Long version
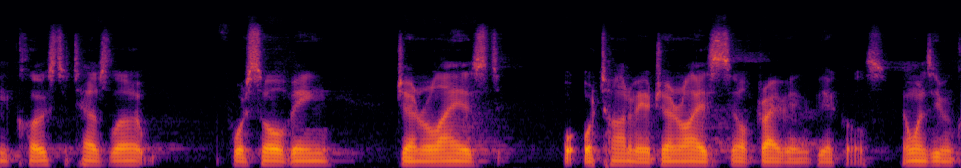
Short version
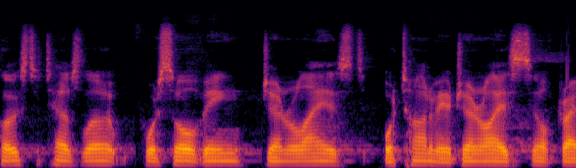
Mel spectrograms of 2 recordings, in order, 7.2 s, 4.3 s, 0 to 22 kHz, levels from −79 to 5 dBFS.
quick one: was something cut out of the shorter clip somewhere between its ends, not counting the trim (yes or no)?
yes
